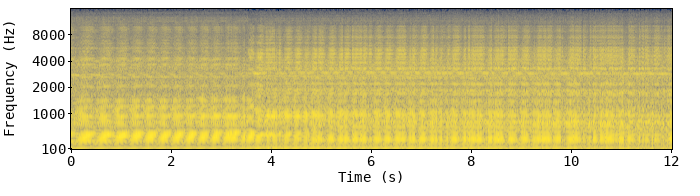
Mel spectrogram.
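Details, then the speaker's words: JFEGWO 6000A jump starter's built-in tire inflator set to 26 psi, airing up a flat tire: steady, even electric whir holding constant pitch, working normally. "on there we go 26 lb kicks right off and it also airs up tires like a boss"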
